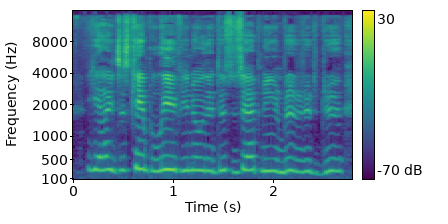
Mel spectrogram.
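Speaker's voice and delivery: tearful, crying, sobbing delivery. Retelling how her crying husband answered her, imitating him crying. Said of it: "So then he's crying to me".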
